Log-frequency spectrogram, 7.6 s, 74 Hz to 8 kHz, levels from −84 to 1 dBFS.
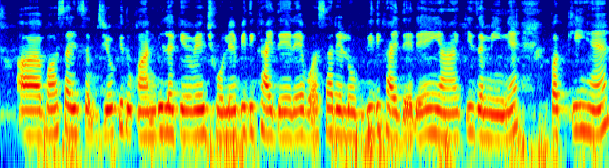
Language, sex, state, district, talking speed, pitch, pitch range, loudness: Hindi, female, Bihar, East Champaran, 220 wpm, 185 Hz, 180-195 Hz, -15 LUFS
